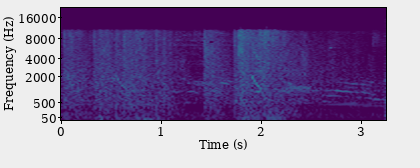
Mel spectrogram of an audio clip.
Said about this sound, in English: Taking sniper fire from a warehouse.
